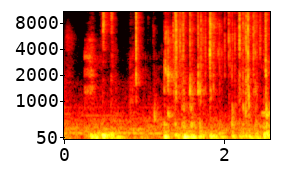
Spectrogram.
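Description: Irregular bursts of quick key presses on a computer keyboard, close and moderately quiet, with short pauses between clusters of taps.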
